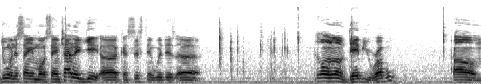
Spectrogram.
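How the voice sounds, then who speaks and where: A moderate pace with ordinary pitch variation over noticeable background noise. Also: man. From Detroit, Michigan, US. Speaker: live streamer and entertainer. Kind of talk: casual live stream chat. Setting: live stream. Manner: relaxed, playful.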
